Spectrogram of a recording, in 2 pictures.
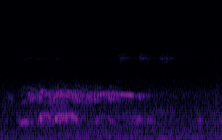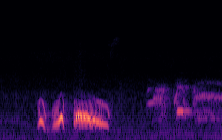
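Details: Decoy spotted dove cooing to lure wild birds: faint, thin whistled notes at first, then one loud low coo of two short hoots and a longer drawn-out note, followed by quieter tonal calls.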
